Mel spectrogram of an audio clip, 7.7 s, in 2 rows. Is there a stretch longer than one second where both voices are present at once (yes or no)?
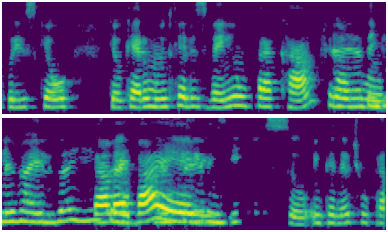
yes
